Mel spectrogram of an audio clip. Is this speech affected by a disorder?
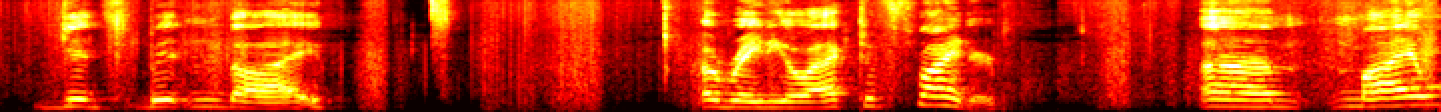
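Yes: cerebral palsy.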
